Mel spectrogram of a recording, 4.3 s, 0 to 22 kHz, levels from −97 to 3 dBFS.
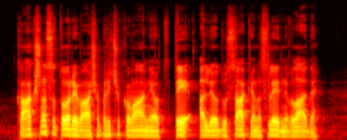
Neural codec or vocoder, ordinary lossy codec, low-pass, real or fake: none; none; 19.8 kHz; real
